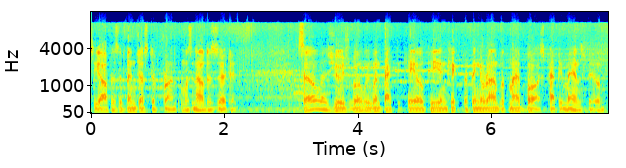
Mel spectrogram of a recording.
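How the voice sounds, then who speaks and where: An actor playing a tough, unflappable newsman in an old-time radio crime drama, assured, wry and matter-of-fact. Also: rumbling low. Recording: noisy old radio recording.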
